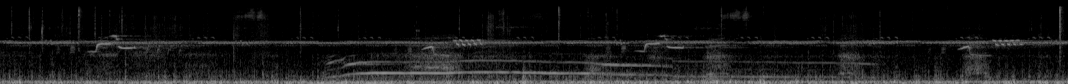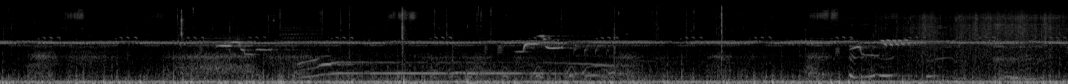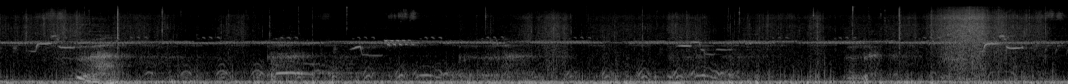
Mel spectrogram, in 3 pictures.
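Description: Eerie ambient soundscape: a steady low rumble under a constant high whine. Two long wavering howl-like calls glide slowly down in pitch, a few seconds in and again mid-way, with a shorter one later, among scattered small clicks.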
